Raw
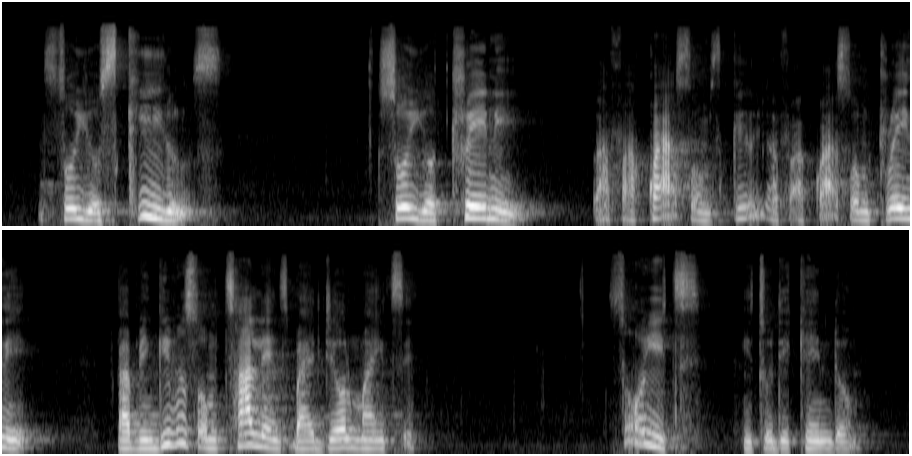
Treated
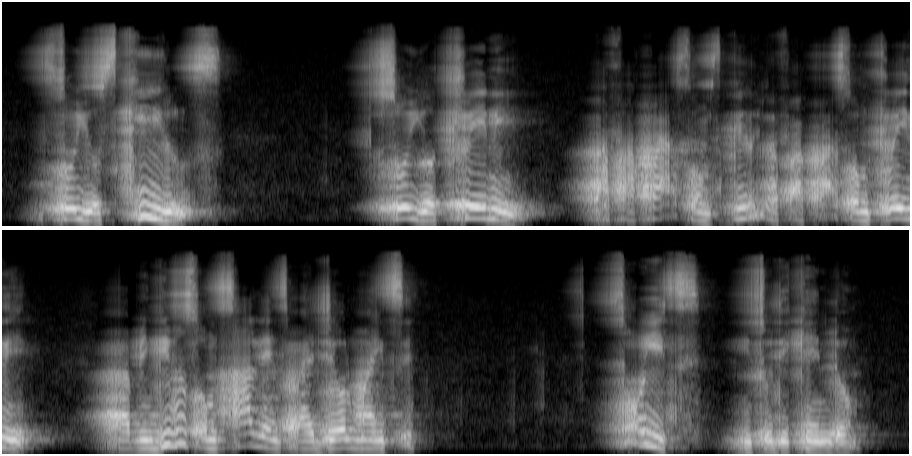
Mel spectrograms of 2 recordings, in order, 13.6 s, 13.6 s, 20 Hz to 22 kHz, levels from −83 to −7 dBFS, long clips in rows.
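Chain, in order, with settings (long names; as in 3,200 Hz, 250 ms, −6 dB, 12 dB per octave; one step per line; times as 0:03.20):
peak hold with a rise ahead of every peak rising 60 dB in 0.39 s
meter weighting curve A
downward compressor 12 to 1, threshold −27 dBFS, peak gain reduction 17 dB
brickwall limiter −23.5 dBFS, peak gain reduction 7.5 dB
level +9 dB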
